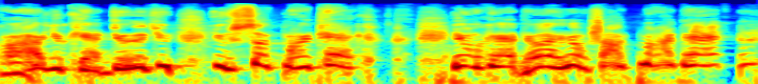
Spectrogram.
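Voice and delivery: very high, frantic, cornered pleading. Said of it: "And he's like".

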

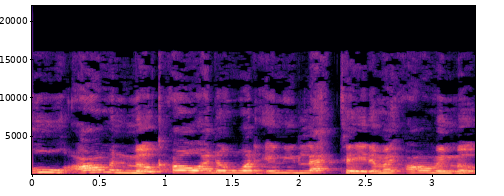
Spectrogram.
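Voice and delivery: loud, exaggerated, mocking, overdone American accent. Retelling how people from the uk make fun of americans, mocking american accent. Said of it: "they make fun of our accent ... Like that".

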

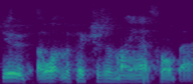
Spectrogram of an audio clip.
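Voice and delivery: ordinary delivery

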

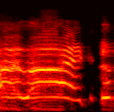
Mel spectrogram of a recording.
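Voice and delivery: very loud, shrill, drawn-out caveman yell. Picturing a dumb guy as a caveman: imitating a caveman yelling. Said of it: "picture him as a caveman sticking his dick in a hole going".

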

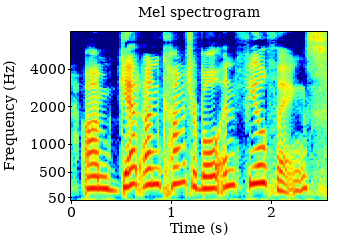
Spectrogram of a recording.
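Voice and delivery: plain

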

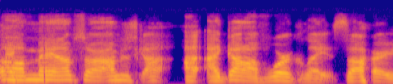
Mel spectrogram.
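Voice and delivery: pretend fumbling drunk voice. Playing a drunk roommate fumbling around at night: imitating a fumbling drunk roommate. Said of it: "fumbling, being like".

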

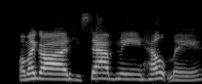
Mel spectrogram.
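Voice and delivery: usual speaking voice

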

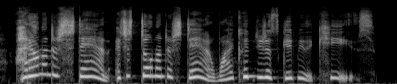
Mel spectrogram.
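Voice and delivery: play-acted, full-on high-pitched yell. Retelling what a man yelled after being refused the keys, retelling his yell. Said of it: "he yells".

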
